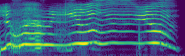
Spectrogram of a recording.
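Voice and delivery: very high, wailing cries; climactic moaning. Acted. Wife carried away on the phone, wailing.

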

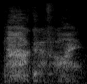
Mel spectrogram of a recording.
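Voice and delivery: breathless whispered praise. Acted. Praises her partner after climax, whispered. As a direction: drop to a bare whisper.

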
